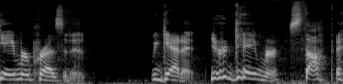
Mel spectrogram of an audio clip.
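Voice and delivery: ordinary talk

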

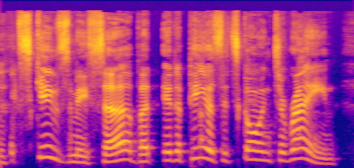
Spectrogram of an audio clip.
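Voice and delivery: slow, high, drawn-out put-on British accent. Acting out a Southern commander on the battlefield: put-on British accent. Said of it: "is that British?".

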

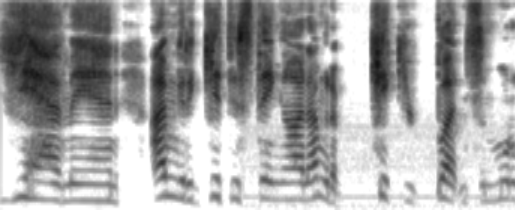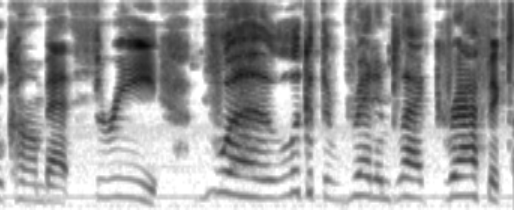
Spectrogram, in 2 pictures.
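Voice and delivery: put-on high, cheesy nineties commercial kid voice. Imitating a kid in a cheesy game commercial: imitating a nineties kid. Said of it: "nine-year-old kid in his collared purple shirt looking fly for a nineties kid".

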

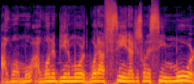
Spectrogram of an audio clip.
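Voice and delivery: mock crying, tearful voice. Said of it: "He couldn't stop crying".

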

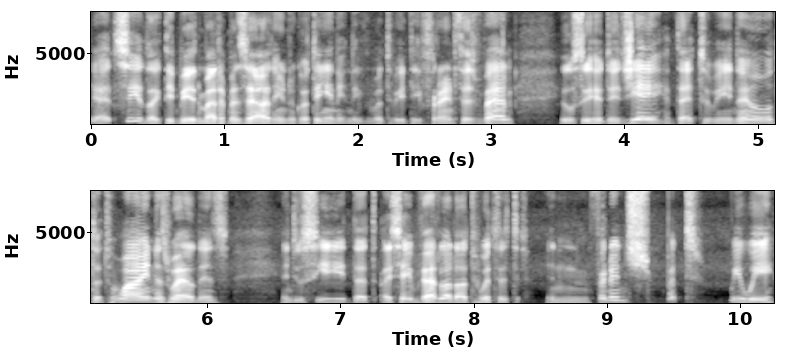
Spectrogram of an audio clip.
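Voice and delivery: English words in a light, put-on French accent. Demonstrating adding an accent during a talk about voice work: French accent. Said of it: "It was a little bit of French accent".

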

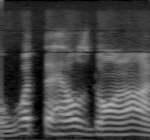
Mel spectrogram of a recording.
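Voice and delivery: plain

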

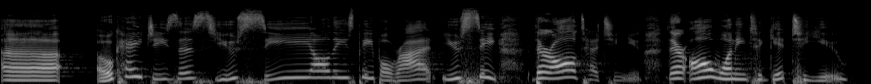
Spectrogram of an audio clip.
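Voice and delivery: put-on heavy sarcasm, mock-patient tone. Acting out Peter in The Chosen answering Jesus: sarcastic Peter voice. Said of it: "I hope Peter has this much sarcasm".

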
